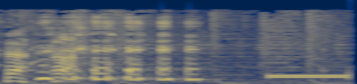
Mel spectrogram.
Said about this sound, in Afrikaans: Antwoord jou foon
